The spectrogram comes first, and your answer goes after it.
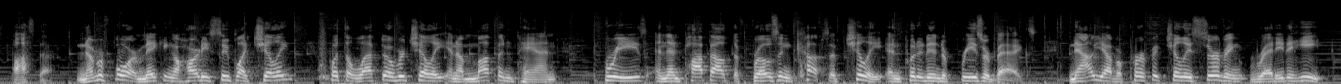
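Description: Here a man speaks at a moderate pace. Faint music plays in the background. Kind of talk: tutorial. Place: studio. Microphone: lapel.

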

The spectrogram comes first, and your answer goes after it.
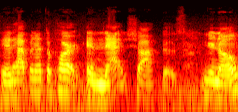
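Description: A woman talks at a moderate pace with ordinary pitch variation. Light background noise sits under her voice. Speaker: food vlogger. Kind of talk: casual vlog chat. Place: home room. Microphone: phone near.

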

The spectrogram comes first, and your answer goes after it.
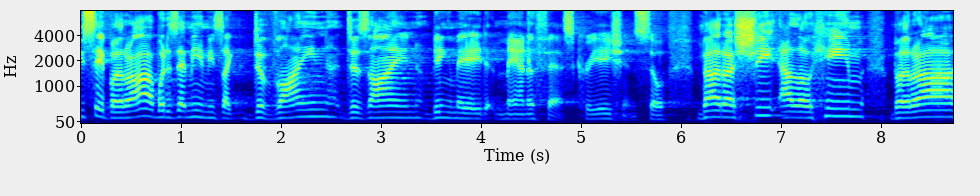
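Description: A man with a bright, sharp tone and ordinary pitch variation, fairly slow, against a quiet background. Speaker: pastor. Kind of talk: sermon. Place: church. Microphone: headset.

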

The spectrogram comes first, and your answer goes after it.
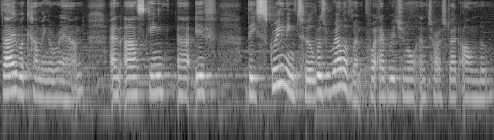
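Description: A woman's fairly even intonation comes through light background noise. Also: medium pitch for a woman, moderate pace. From Australia. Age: 60s. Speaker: nursing lecturer and researcher; nursing lecturer. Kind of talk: interview testimony. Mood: calm, earnest. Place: hall. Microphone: lapel.

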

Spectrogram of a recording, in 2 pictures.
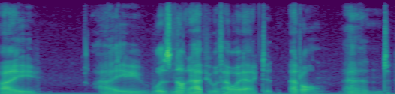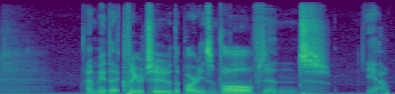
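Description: Very slowly and with long, frequent pauses, a man speaks at a very deep, low pitch in a bright, sharp tone with fairly even intonation. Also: dry sound with no echo. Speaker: gaming YouTuber; gaming video creator. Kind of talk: personal vlog update. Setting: face cam video. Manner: halting; low-energy. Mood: regretful, apologetic. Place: home room. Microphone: headset.

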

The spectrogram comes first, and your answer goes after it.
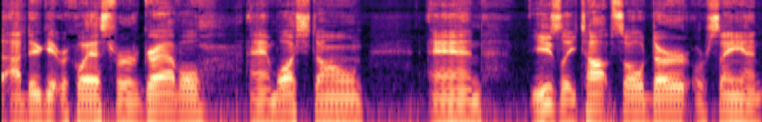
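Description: The speaker is a man with fairly even intonation. No echo colors the dry sound. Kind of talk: casual vlog chat. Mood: relaxed, pleased. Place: open country. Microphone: phone near.

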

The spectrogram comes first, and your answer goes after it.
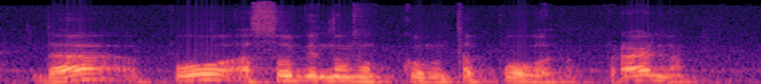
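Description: Over light background noise, a dark, mellow, somewhat breathy tone moves at a fairly quick pace with ordinary pitch variation. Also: man. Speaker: TV interviewer host. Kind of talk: studio interview. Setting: studio. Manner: formal, polite. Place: studio. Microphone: lapel.

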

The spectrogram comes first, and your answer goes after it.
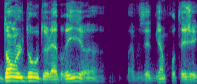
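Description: A man with a low pitch and a dark, mellow tone speaks with lively intonation.

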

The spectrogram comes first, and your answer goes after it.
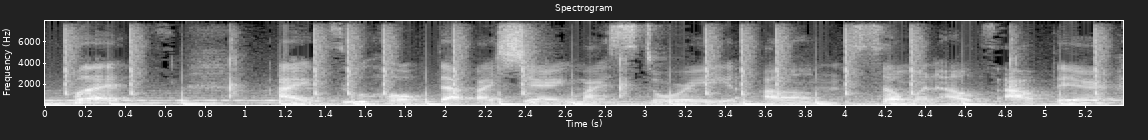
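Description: The speaker has an American accent and a moderate pace. Loud music plays in the background. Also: man. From rural Appalachian US. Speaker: teacher and PhD student. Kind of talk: casual talk to camera. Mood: warm, encouraging. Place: home room.

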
